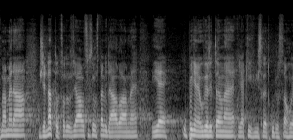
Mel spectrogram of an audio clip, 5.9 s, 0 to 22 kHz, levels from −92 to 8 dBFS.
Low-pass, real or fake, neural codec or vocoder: 14.4 kHz; fake; codec, 44.1 kHz, 3.4 kbps, Pupu-Codec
